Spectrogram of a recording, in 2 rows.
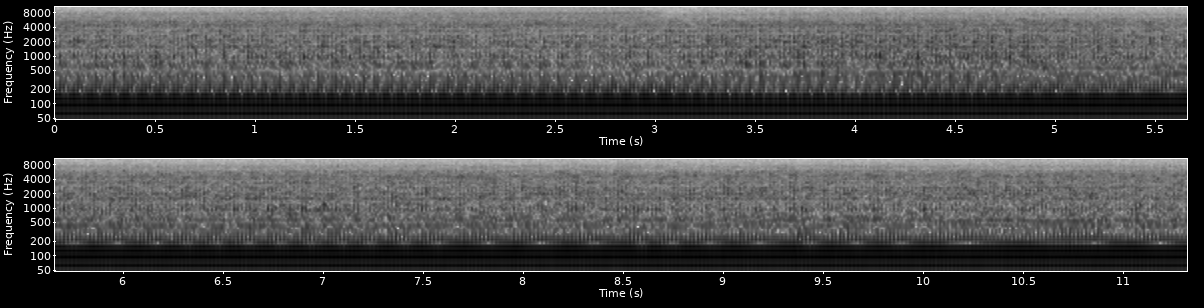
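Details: K20-swapped Honda EF sedan on first start, turbo not yet installed, 5 quarts oil, started from the key: loud, deep open-exhaust rumble holding a steady idle with small speed changes and no stumbling; normal idle.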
